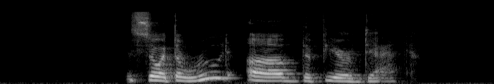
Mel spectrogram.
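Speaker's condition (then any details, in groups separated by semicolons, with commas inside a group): ALS; progressive, onset leg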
